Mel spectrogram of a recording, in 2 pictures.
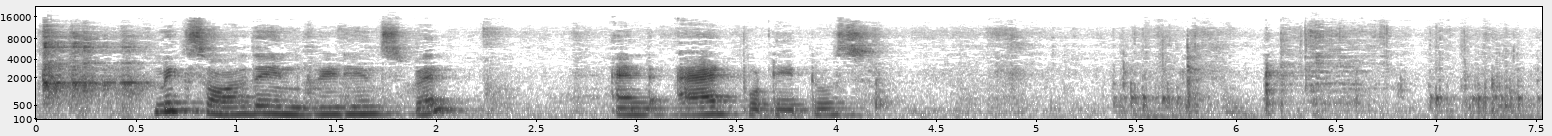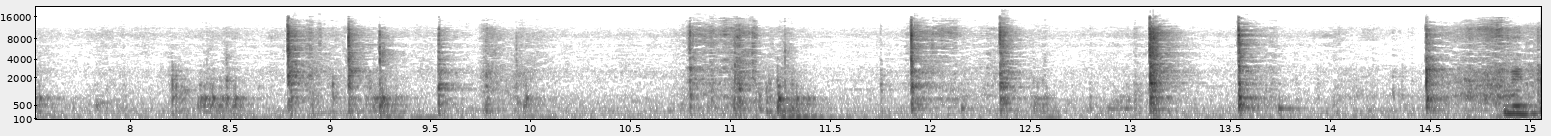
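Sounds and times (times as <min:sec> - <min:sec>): spoon clinking and scraping in bowl: 0:05.4 - 0:07.6, 0:08.2 - 0:10.0, 0:10.8 - 0:13.8.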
